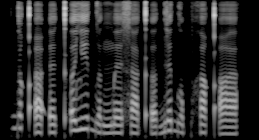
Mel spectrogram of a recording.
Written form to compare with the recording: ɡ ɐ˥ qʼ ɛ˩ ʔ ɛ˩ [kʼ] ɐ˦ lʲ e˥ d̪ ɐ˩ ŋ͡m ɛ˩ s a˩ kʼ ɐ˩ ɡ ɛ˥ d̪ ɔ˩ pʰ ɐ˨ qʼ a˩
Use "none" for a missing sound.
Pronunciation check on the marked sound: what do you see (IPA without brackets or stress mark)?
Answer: kʼ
